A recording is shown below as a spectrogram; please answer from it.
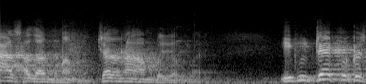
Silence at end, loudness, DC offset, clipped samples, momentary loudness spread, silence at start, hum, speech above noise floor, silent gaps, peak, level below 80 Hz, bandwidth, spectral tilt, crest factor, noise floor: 0 s; -21 LUFS; under 0.1%; under 0.1%; 15 LU; 0 s; none; 21 dB; none; -2 dBFS; -48 dBFS; 12 kHz; -6 dB/octave; 20 dB; -42 dBFS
